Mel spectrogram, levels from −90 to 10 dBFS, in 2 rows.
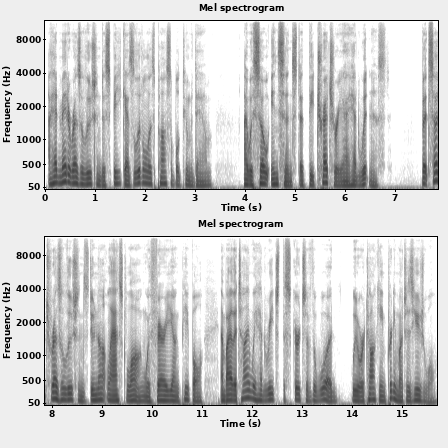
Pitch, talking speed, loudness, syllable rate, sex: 100 Hz, 200 wpm, -22 LUFS, 5.6 syllables/s, male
